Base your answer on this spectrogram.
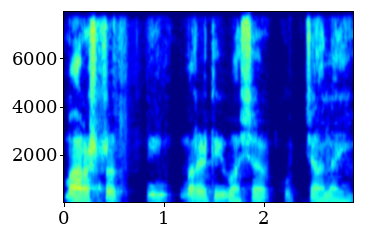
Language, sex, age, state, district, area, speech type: Marathi, male, 45-60, Maharashtra, Buldhana, urban, spontaneous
